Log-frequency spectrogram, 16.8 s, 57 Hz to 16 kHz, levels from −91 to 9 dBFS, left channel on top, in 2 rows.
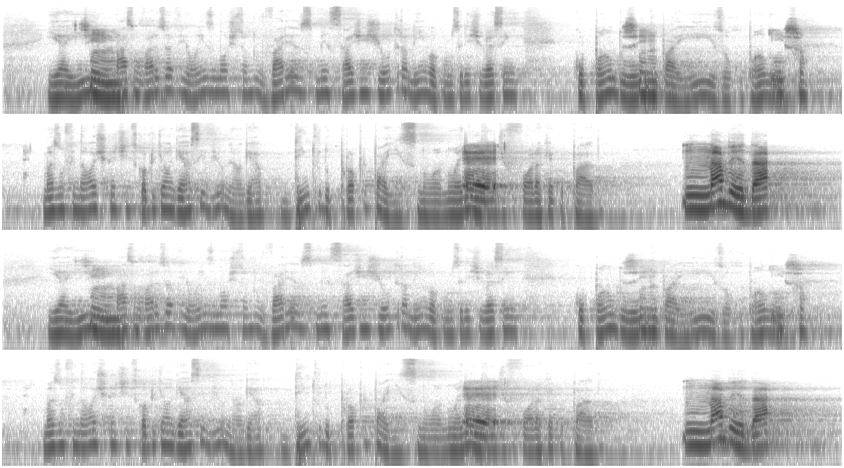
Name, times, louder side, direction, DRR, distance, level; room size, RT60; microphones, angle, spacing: voice 1, 0.0-8.2 8.8-14.4, left 2 dB, 35° left, 7 dB, 0.6 m, -38 dB
voice 2, 0.9-1.2 6.2-6.6 7.7-8.1 13.0-13.3 15.2-16.1, left 5 dB, 75° left, 17 dB, 0.5 m, -25 dB
29.5 x 19.0 x 8.0 m, 2.7 s
head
